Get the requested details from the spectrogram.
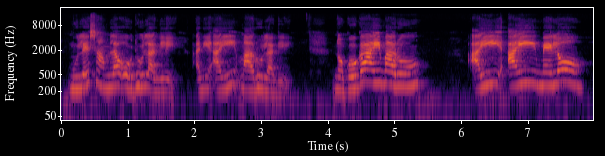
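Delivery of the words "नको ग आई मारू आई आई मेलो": drawn-out pleading wail, higher; a child wailing to be spared; crying out. A narrator's reading. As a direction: cry out in slow, stretched-out protest. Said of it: "Shyam ओरडू लागला".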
